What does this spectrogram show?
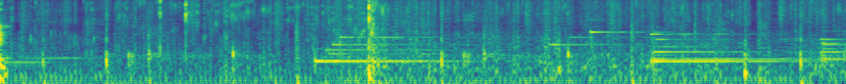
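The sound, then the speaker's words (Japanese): A plastic bag, taken out of an envelope being opened, rustles and crinkles in irregular bursts of sharp crackles, with faint steady tones humming in the background and no one talking. “ビリビリビリビリビリビリビリビリあわなんだろうこれビニール袋が出てきました”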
